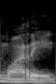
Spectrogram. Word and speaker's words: moire: kalian tahu moare ya jadi tulisannya itu moire m o i r e tapi ini bacanya moare gitu front kayaknya bahasa Prancis di mana Oi dibaca oa dan moare ini sebenarnya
